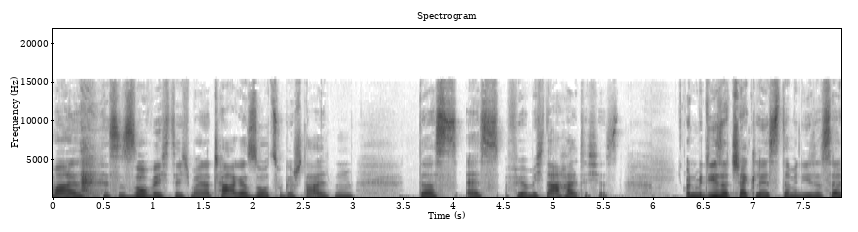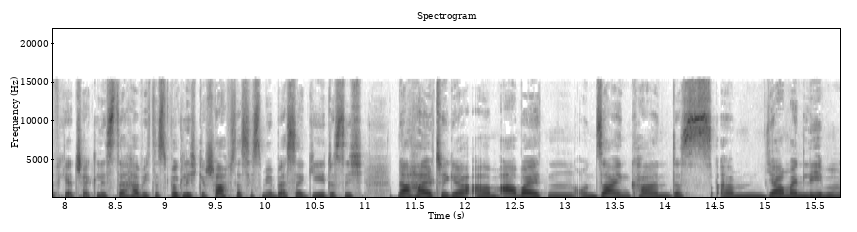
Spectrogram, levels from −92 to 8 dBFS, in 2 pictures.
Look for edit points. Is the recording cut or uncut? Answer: uncut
